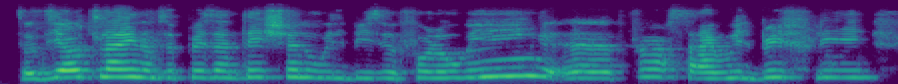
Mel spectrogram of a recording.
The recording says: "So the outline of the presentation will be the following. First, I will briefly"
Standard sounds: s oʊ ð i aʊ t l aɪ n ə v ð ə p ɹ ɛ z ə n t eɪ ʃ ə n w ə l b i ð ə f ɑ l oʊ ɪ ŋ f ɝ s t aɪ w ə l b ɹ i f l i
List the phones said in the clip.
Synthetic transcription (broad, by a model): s oʊ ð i aʊ t l aɪ n ə v ð ə p ɹ ɛ z ə n t eɪ ʃ ə n w ə l b i ð ə f ɑ l oʊ ɪ ŋ f ɝ s t aɪ w ə l b ɹ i f l i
